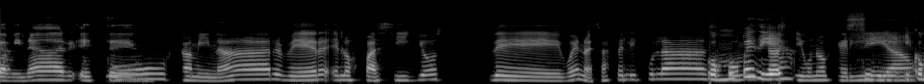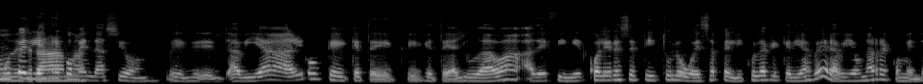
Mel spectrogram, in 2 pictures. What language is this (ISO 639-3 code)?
spa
